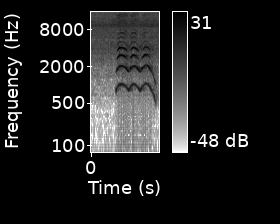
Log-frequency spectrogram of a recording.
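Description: A parrot gives a clear, tonal, wavering wail that rises and falls three times, then slides down, mimicking an ambulance siren. Faint background hiss.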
